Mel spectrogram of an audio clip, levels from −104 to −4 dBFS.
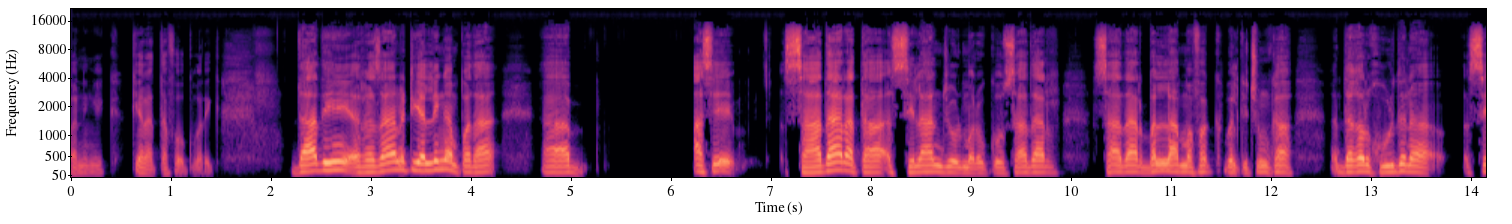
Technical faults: none

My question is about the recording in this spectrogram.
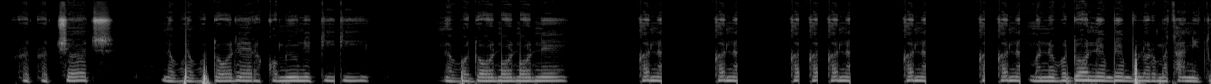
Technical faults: repeated buffer; broken-record loop

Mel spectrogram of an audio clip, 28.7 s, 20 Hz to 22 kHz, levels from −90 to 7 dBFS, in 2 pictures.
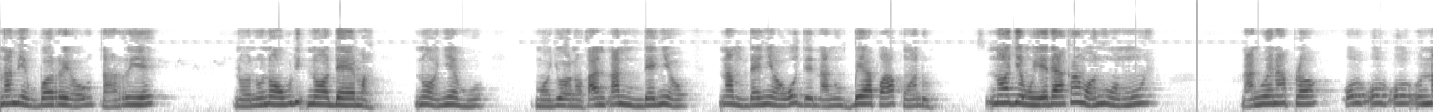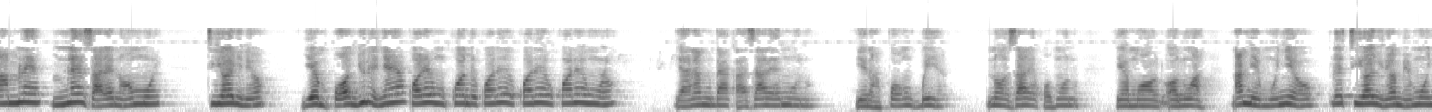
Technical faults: MP3 compression; word clock ticks

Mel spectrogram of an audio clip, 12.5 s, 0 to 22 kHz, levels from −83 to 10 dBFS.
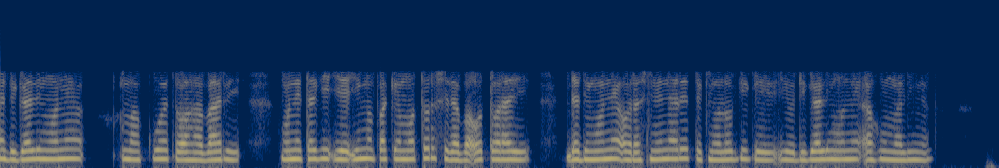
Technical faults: G.723.1 codec

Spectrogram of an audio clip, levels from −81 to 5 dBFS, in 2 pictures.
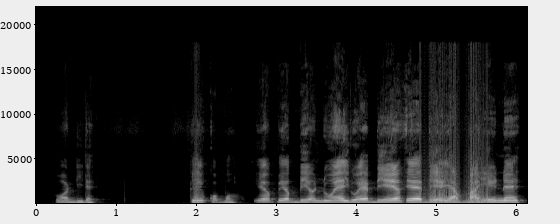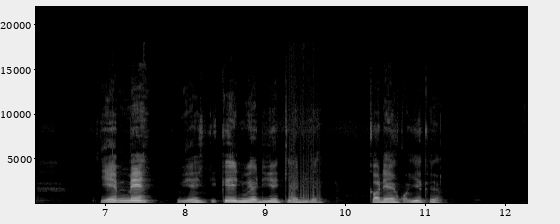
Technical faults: processor overload crackle

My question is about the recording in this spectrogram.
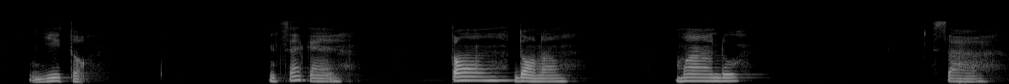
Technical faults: bit errors on an ADPCM link

